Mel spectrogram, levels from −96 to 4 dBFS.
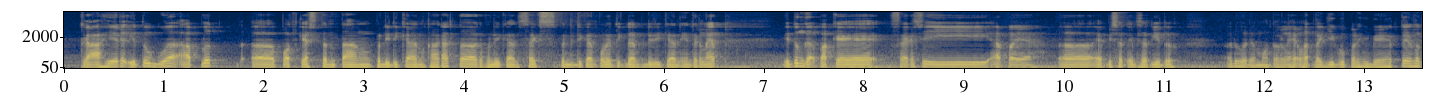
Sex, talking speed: male, 150 wpm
